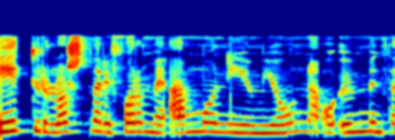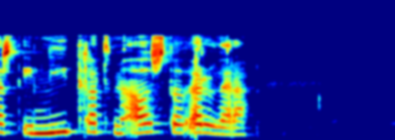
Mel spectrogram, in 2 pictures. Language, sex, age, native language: Icelandic, female, 30-39, Icelandic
